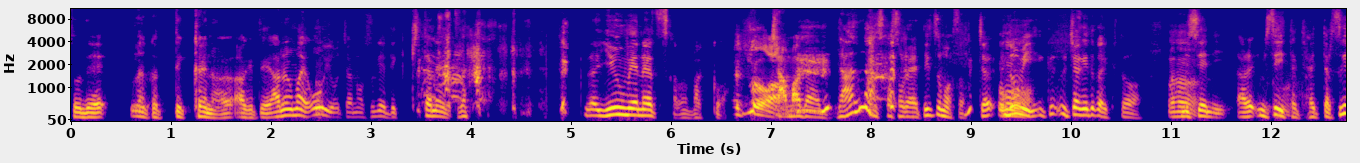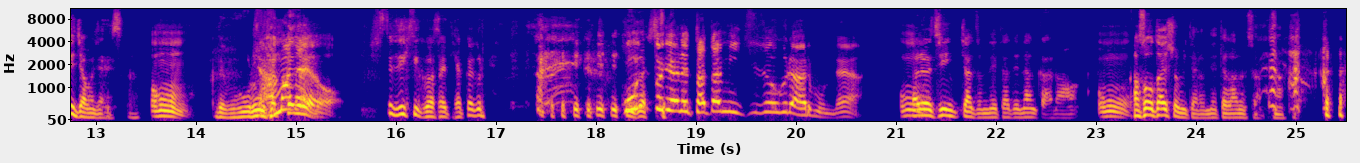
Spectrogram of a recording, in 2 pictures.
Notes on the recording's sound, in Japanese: ZOOMで収録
